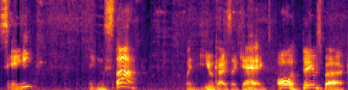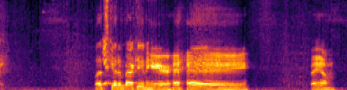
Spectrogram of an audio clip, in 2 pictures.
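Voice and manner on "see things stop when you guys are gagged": animated, swooping gnome voice. Voicing a gnome who watches the gagged players: gnome voice. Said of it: "the gnome just keeps watching you guys and be like".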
